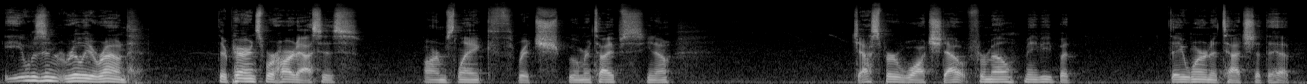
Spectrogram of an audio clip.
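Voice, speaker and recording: Cagey, sardonic informant. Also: male voice, on the low side, takes it slowly, pauses often, fairly bright tone. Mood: guarded, wistful. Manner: guarded, clipped, needling. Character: evasive, cagey, sardonic male informant in his thirties. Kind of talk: naturalistic audio drama dialogue.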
